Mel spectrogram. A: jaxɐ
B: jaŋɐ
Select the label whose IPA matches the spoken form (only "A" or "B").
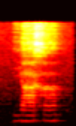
A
